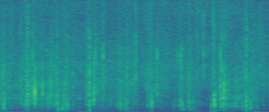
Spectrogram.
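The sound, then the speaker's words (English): Footsteps of trail running shoes with lugs on the soles, clicking on each step while walking, with a bit of bounce. The steps are many, crisp and evenly spaced in a steady rhythm, with no talking. “My shoes have a little bit more pitter-patter, click-clack as well, because I'm not using my Brooks.”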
